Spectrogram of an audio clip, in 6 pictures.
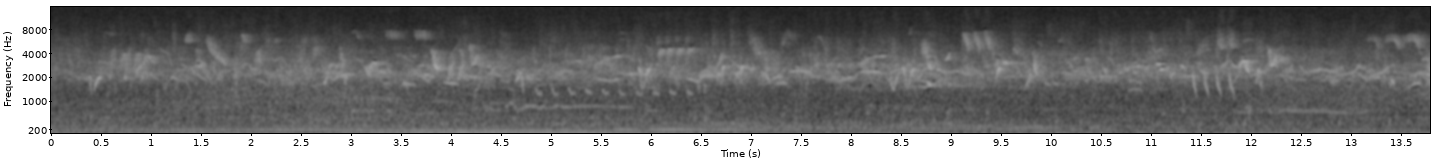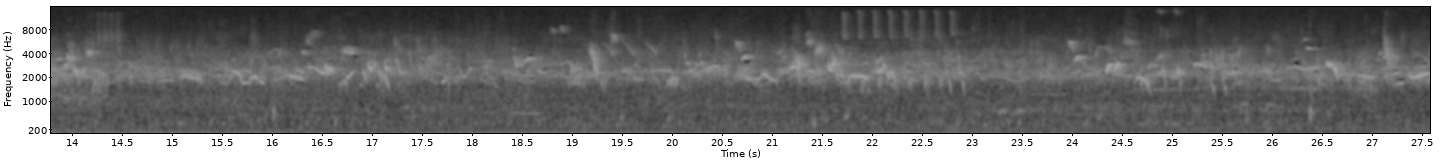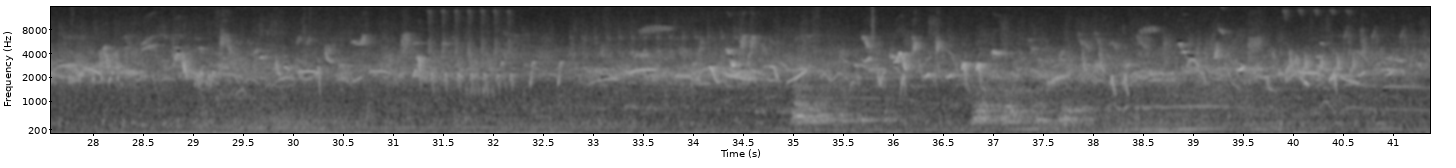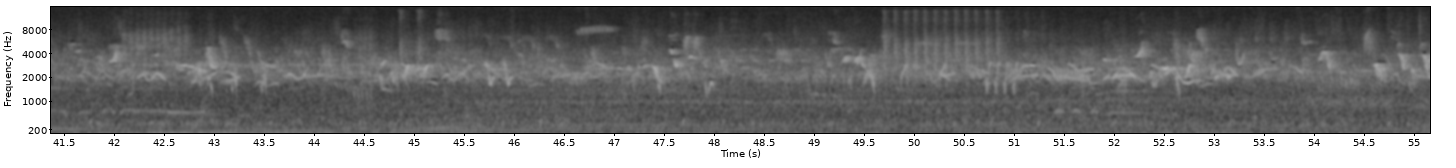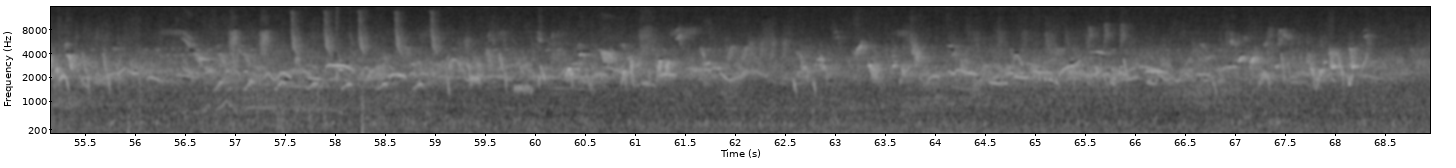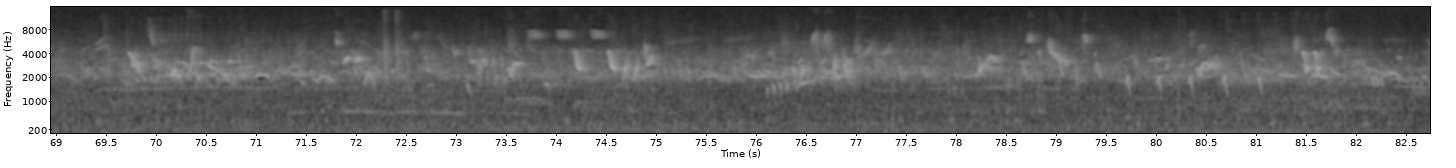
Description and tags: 20090501.dawn.chorus.02
birds singing at dawn (6 am) near Carcabuey, S Spain. Blackbird, house sparrow, starling and nightingale among others. Some dog barkings and distant traffic. Sennheiser MKH60 + MKH30 into Shure FP24 preamp, Edirol R09 recorder. Decoded to mid-side stereo with free Voxengo VST plugin
ambiance, field-recording, birds, nature, spring, andalusia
